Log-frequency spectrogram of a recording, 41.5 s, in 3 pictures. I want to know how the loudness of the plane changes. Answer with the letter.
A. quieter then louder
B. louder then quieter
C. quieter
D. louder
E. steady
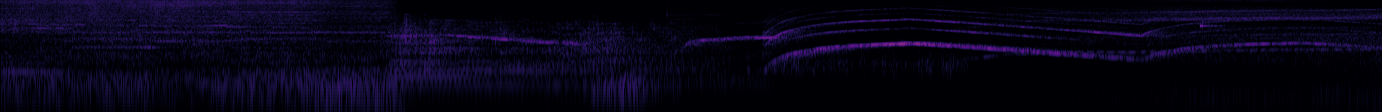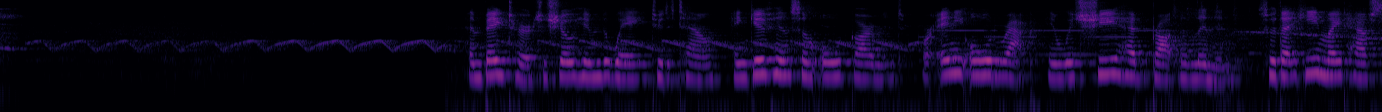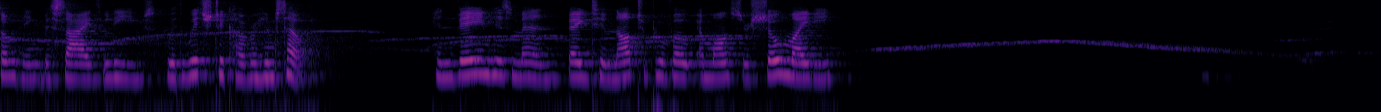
A.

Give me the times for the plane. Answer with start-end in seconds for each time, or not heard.
0.0-14.1.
